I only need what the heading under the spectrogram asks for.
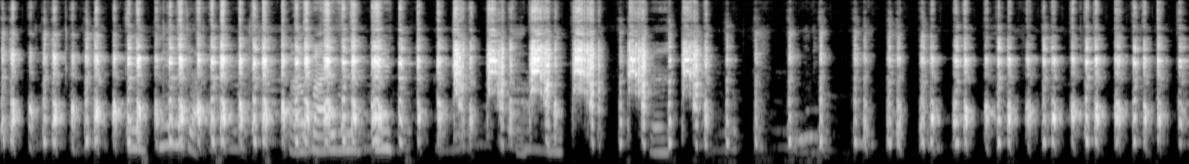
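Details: Chukar partridge, described as a hunting female's call, giving rapid overlapping series of harsh clucking chuck notes with bright overtones, roughly two per second or faster, dense and slightly irregular, with short pauses near the middle.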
